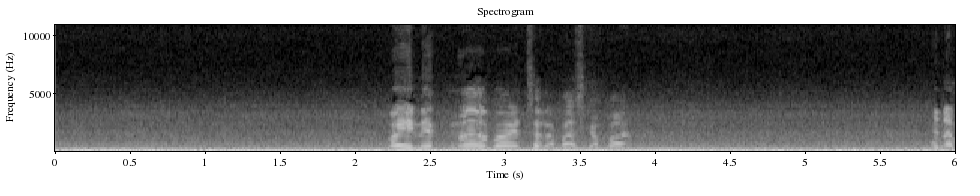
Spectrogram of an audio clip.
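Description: Steady low rumble of a passenger van's engine and road noise, heard from inside the cabin while it drives. A man speaks briefly about two seconds in.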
